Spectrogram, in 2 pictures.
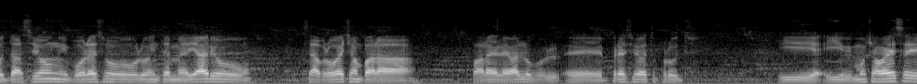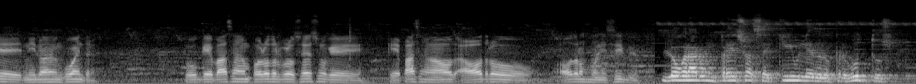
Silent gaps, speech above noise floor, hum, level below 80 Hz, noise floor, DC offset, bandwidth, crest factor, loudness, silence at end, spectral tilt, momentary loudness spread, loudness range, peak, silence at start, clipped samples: none; 23 dB; none; -54 dBFS; -42 dBFS; 0.7%; 9.2 kHz; 18 dB; -20 LUFS; 0 s; -7.5 dB/octave; 12 LU; 6 LU; -2 dBFS; 0 s; under 0.1%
